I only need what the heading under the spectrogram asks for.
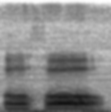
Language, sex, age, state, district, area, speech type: Kashmiri, male, 18-30, Jammu and Kashmir, Baramulla, urban, read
